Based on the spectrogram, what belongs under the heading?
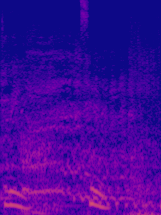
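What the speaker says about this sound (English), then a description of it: "We're in our good Gilnean attire with my Gilnean horse." A Gilnean horse mount in World of Warcraft gives a couple of short neighs and whinnies over steady game background sound, with a voice talking alongside.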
